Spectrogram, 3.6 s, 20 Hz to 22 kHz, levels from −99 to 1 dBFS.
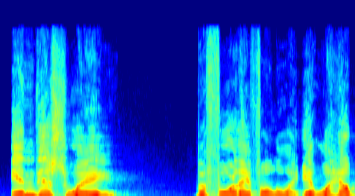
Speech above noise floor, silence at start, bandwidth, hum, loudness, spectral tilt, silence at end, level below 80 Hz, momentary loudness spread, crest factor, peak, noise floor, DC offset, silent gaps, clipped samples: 57 dB; 0.1 s; 18.5 kHz; none; -21 LUFS; -5 dB/octave; 0 s; -88 dBFS; 7 LU; 16 dB; -4 dBFS; -77 dBFS; under 0.1%; none; under 0.1%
